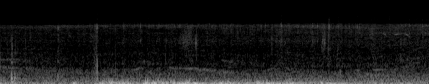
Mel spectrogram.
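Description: Wind buffeting the microphone: a low, uneven rumble that swells through the middle, with a few faint clicks.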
